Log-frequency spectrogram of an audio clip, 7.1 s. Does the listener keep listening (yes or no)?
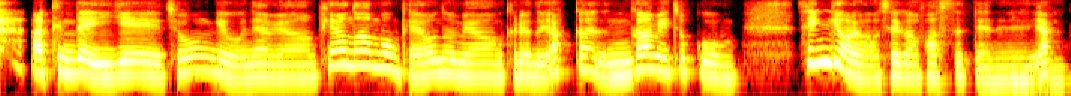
no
